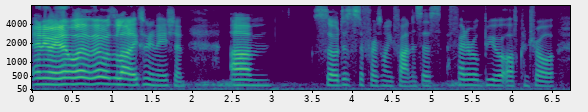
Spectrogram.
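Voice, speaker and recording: A woman with a non-native accent talks at a fairly quick pace. Her medium pitch holds fairly even intonation against a quiet background. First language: not English. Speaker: video game streamer. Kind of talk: casual live-stream commentary. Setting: live stream. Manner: hesitant, many fillers.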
